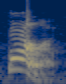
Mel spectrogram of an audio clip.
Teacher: trochaic, and it's the name of the meter that goes up and then down, as in the word borrow.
